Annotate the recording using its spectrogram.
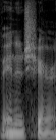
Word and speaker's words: Inisherin: You heard it for the first time here, me saying the title of this movie correctly, The Banshees of Inisherin.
